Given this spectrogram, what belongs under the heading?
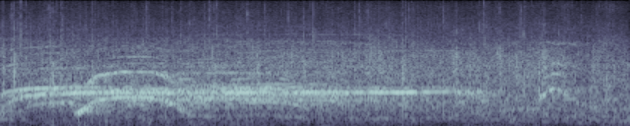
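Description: An audience at a student rap-battle clash event applauds and cheers, a loud, continuous wash of clapping with whoops, and a tonal sliding sound rises and falls above it early on.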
